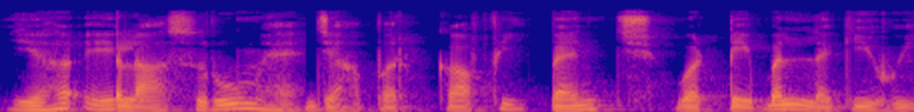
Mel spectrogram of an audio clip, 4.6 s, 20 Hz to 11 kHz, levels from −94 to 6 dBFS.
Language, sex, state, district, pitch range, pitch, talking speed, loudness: Hindi, male, Uttar Pradesh, Gorakhpur, 95-125 Hz, 105 Hz, 185 wpm, -30 LUFS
